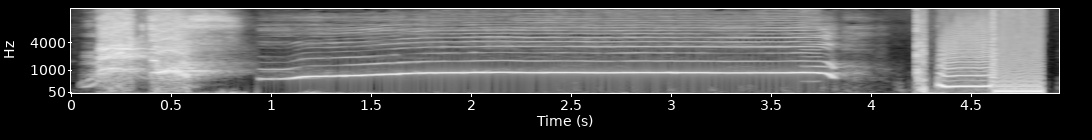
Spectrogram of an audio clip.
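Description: A rubber chicken lets out a long, steady squeal.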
